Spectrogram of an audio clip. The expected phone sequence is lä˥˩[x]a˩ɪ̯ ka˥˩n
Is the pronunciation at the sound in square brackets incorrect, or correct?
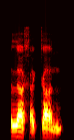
correct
